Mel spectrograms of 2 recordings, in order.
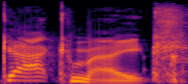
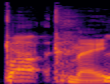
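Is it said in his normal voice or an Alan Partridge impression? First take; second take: Alan Partridge; normal voice. First: It is said in an Alan Partridge voice. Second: It is said in his own normal voice.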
